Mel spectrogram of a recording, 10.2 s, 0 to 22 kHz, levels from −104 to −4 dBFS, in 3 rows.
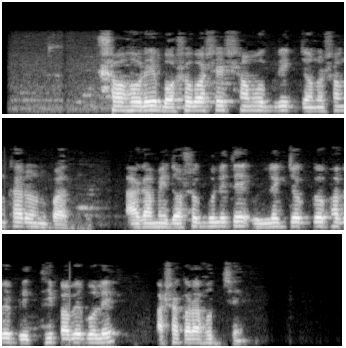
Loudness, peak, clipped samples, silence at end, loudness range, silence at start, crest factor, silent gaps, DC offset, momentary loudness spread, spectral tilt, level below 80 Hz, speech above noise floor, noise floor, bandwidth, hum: -16 LUFS; 0 dBFS; under 0.1%; 0.95 s; 2 LU; 0.8 s; 16 dB; none; under 0.1%; 10 LU; -7 dB/octave; -58 dBFS; 68 dB; -83 dBFS; 7.4 kHz; none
